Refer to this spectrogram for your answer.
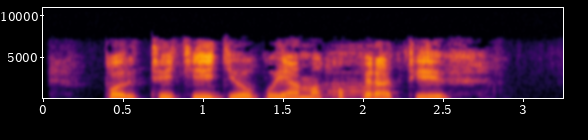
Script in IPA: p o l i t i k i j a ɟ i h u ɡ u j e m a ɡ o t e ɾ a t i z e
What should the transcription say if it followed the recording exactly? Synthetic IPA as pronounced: p o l i t i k i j i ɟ i h u ɡ u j a m a k o p e ɾ a t i v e

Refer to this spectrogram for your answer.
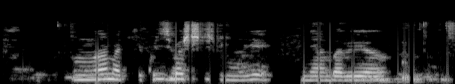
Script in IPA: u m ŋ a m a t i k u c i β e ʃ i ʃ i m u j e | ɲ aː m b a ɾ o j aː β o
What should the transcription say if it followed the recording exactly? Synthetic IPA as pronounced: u m ŋ a m a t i k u c i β a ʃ i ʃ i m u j e | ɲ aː m b a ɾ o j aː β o

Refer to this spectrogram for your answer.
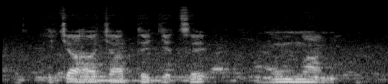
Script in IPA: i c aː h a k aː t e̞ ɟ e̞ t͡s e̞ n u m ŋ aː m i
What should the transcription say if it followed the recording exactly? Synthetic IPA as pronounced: i c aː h a c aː t e̞ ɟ e̞ t͡s e̞ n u m ŋ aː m i

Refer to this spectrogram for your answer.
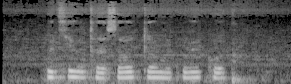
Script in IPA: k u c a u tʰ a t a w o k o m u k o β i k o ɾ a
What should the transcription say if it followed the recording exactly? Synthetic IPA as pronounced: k u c i u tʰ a s a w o t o m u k u β i k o ɾ a

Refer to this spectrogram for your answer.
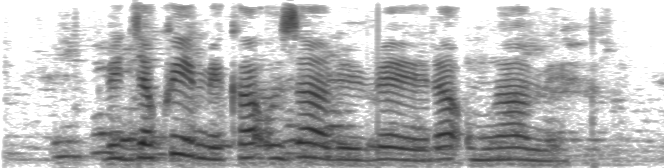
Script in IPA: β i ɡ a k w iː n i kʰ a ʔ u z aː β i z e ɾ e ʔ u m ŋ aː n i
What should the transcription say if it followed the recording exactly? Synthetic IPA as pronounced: β i ɟ a k w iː m i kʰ a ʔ u z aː β i v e ɾ a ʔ u m ŋ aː m i

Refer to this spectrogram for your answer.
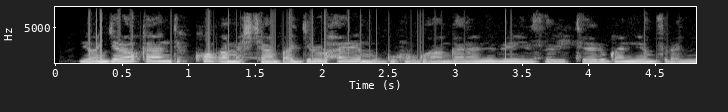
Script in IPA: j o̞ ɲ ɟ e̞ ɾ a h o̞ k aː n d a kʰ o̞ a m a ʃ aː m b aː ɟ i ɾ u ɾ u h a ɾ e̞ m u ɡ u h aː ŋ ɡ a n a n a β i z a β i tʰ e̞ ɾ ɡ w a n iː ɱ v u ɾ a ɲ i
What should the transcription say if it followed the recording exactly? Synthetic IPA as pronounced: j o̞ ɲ ɟ e̞ ɾ a h o̞ k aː n d i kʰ o̞ a m a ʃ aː m b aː ɟ i ɾ u ɾ u h a ɾ e̞ m u ɡ u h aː ŋ ɡ a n a n i β i z a β i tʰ e̞ ɾ ɡ w a n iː ɱ v u ɾ a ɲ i

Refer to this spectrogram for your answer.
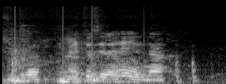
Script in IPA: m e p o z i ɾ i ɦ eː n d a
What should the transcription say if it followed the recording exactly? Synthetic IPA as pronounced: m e t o z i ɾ a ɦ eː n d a

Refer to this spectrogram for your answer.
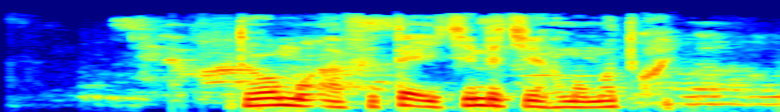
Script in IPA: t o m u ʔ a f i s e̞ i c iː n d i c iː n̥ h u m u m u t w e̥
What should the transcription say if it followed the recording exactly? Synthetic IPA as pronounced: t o m u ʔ a f i t e̞ i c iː n d i c iː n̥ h u m u m u t w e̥

